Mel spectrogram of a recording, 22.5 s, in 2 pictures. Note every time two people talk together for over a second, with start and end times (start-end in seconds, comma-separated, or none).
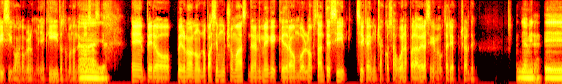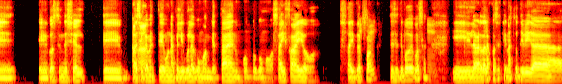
none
